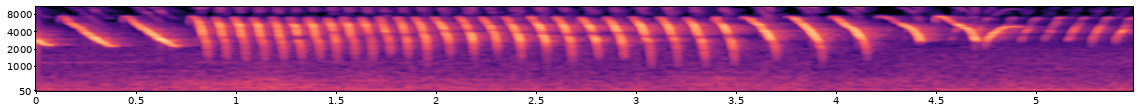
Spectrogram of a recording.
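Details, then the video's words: Indonesian local canary with a rolling song: two drawn-out falling whistles, then a dense, fast run of high downslurred notes that gradually slows into separate sweeping calls near the end. "kenari loper suara asli nembak ngerolll"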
